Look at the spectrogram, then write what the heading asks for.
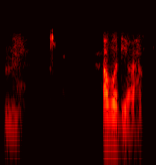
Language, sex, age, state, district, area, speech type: Assamese, male, 30-45, Assam, Dhemaji, rural, conversation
